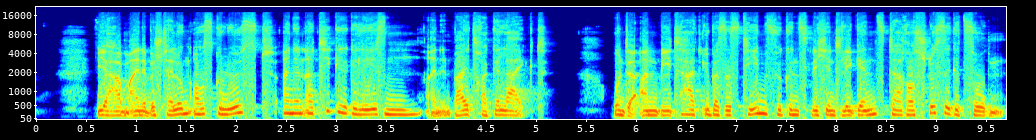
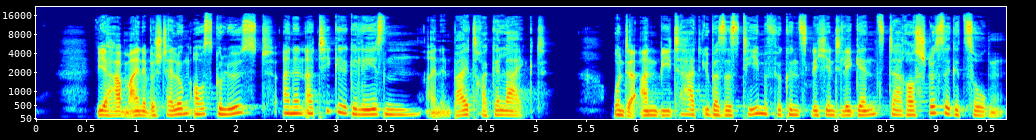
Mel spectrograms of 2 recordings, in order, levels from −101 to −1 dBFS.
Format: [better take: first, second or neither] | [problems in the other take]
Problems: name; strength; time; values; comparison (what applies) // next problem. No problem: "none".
second | distortion; heavy; 5 dB below the speech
